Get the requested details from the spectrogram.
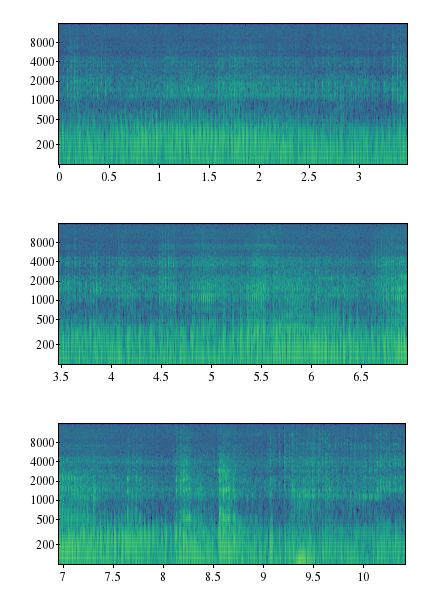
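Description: Other dirt bike engines rumble nearby.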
